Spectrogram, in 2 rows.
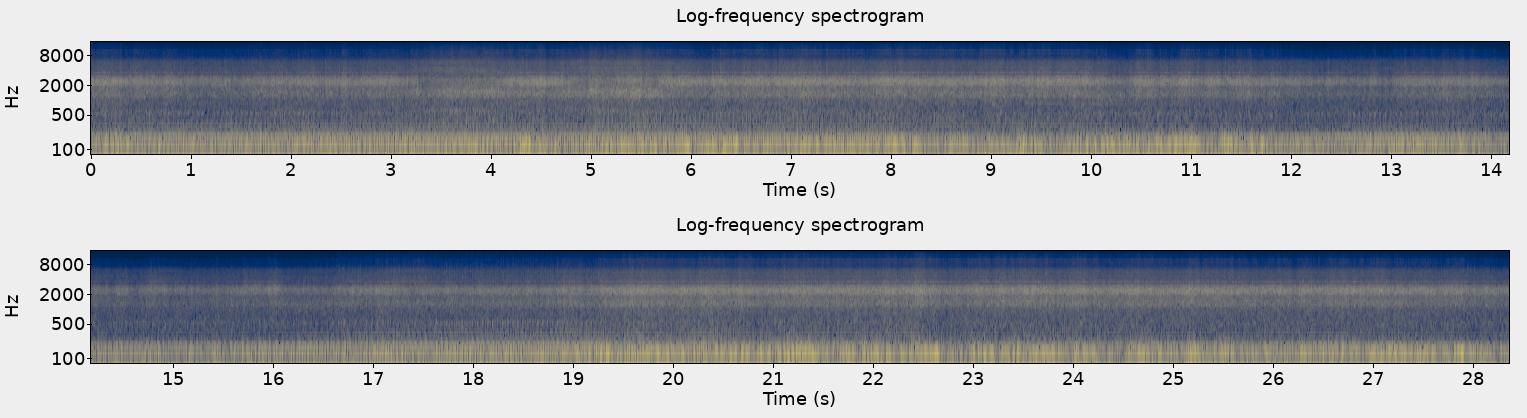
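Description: Harley-Davidson Sportster air-cooled V-twin, bored out to 1250 cc, running at a steady cruise with wind rushing past. The engine eases off briefly about halfway through, then pulls again.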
